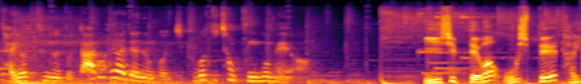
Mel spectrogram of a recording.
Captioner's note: voiceover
